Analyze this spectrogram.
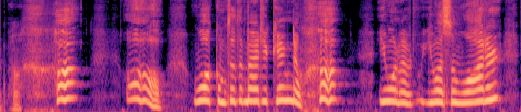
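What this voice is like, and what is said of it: High-pitched cartoon mouse voice. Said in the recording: “doing the Mickey Mouse voice”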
